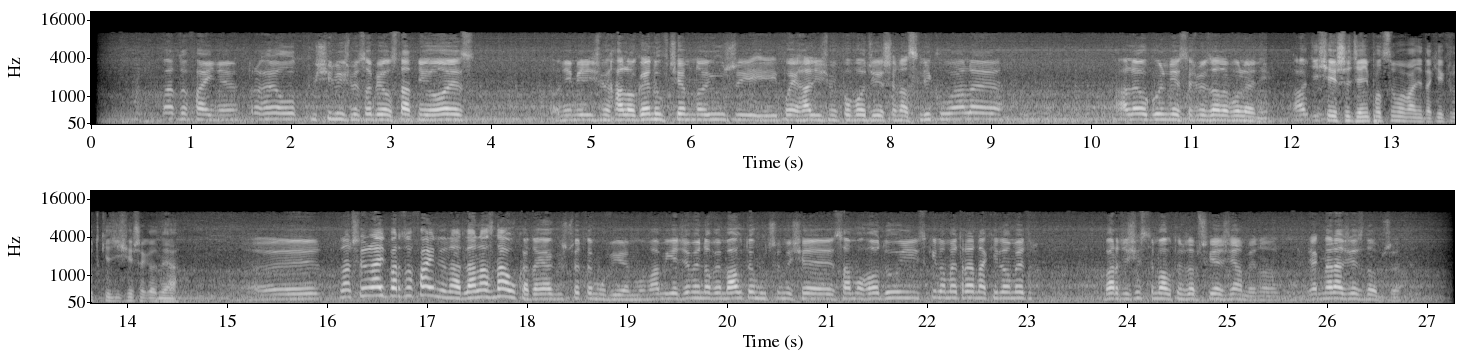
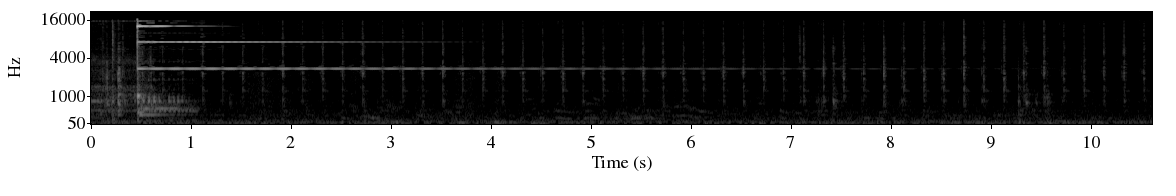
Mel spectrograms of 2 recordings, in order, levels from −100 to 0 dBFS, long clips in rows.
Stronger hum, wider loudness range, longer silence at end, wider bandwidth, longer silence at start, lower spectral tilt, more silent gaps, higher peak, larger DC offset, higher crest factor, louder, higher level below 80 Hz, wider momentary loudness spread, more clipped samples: neither; second, 4 LU vs 26 LU; second, 0.1 s vs 7.4 s; second, 11 kHz vs 16 kHz; second, 0.15 s vs 0.45 s; first, -4 dB/octave vs 2.5 dB/octave; neither; first, -2 dBFS vs -14 dBFS; neither; second, 22 dB vs 32 dB; first, -23 LUFS vs -34 LUFS; first, -46 dBFS vs -88 dBFS; second, 13 LU vs 28 LU; neither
